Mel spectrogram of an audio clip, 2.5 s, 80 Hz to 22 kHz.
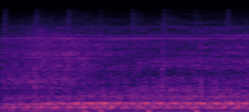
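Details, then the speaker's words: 2016 BMW F22 2 Series salvage car after frontal impact, intercooler missing: loud airy rushing over the idle with repeated sharp whooshes like a dump valve; turbo clearly heard, engine otherwise sounds good. "it's blowing a lot of air that's because the intercooler is gone so it sounds like it's got a dump valve anyway let's go up front and see what we can see now listen to that you can hear the turbo"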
